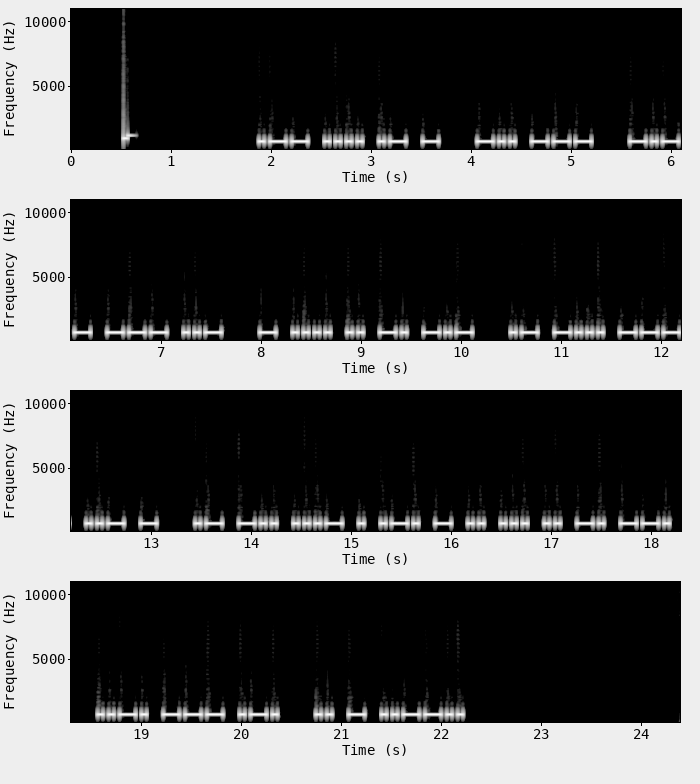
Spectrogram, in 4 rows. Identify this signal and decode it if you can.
Morse code, heard as a keyed tone, about 22 wpm, 700 Hz. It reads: WHAT DO YOU THINK ABOUT ADVERTISING FOR IT?
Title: Sentences from Top 1000 Words - Review Part 6 - 22wpm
